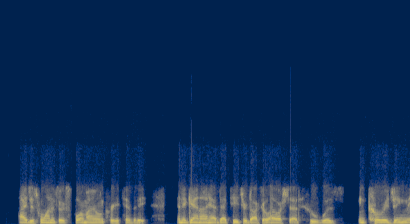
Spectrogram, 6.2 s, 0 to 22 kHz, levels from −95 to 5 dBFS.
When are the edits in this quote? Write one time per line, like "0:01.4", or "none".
0:05.2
